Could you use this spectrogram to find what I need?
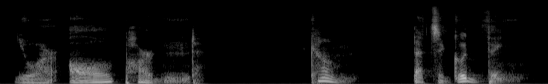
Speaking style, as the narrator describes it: the king say in a low voice to the company generally

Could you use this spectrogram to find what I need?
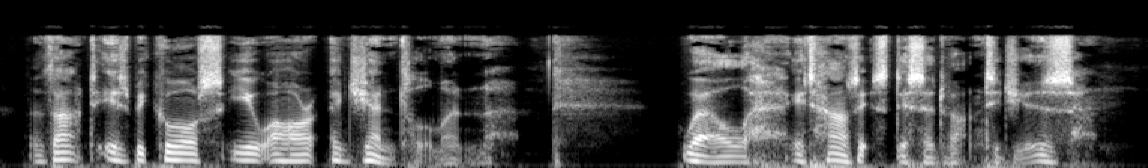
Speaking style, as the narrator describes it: he muttered broodingly

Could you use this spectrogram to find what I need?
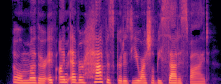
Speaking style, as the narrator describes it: cried Joe, much touched

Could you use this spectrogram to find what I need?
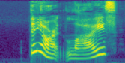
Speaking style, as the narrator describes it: said Di indignantly

